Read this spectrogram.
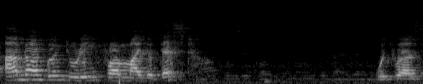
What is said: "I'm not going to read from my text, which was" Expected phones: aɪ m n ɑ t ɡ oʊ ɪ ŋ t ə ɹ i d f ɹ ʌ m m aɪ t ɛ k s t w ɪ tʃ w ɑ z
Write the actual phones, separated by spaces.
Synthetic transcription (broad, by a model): aɪ m n ɑ t ɡ oʊ ɪ ŋ t ə ɹ i d f ɹ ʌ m m aɪ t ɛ s t w ɪ tʃ w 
